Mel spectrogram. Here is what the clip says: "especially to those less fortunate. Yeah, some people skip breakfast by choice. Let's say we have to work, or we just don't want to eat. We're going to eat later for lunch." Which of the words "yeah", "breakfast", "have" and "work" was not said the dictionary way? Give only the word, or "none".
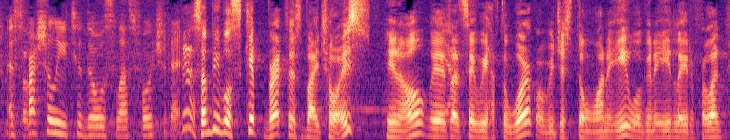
have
